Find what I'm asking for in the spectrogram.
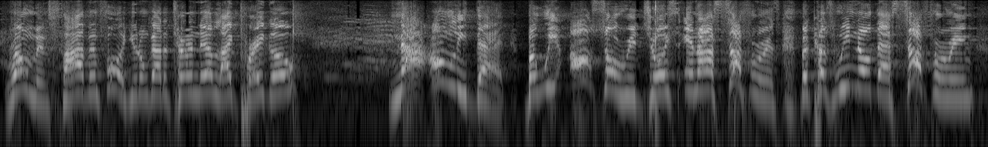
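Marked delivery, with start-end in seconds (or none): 3.9-9.7 preaching at full force. Real, not acted. Scripture shouted slowly.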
